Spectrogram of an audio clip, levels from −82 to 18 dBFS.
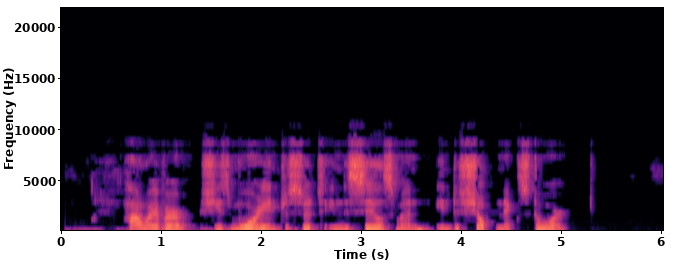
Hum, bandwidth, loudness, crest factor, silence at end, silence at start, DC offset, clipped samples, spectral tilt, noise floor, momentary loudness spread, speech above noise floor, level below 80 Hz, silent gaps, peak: none; 10 kHz; -15 LUFS; 16 dB; 1 s; 0.05 s; under 0.1%; under 0.1%; -2.5 dB/octave; -74 dBFS; 9 LU; 59 dB; -50 dBFS; none; 0 dBFS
